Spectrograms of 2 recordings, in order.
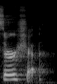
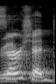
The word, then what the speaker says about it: Saoirse: But you're not even, it's Saoirse. It's not Cersei. – Right, exactly. – It's Saoirse, dumbass.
